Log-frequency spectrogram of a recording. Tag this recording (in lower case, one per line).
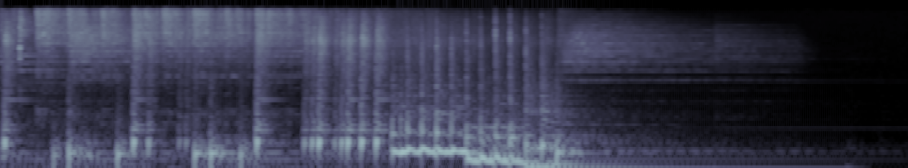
speech
cymbal
percussion
hi-hat
music
snare drum
drum
bass drum
drum kit
musical instrument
